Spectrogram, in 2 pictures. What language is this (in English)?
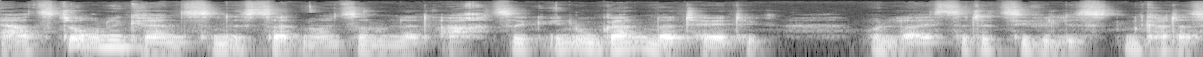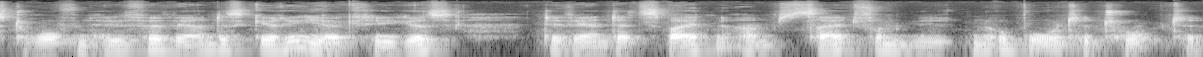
German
